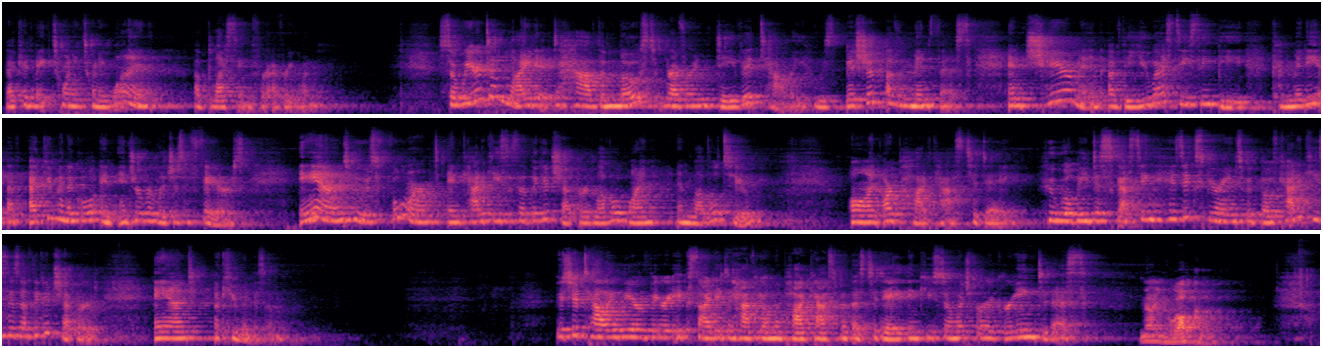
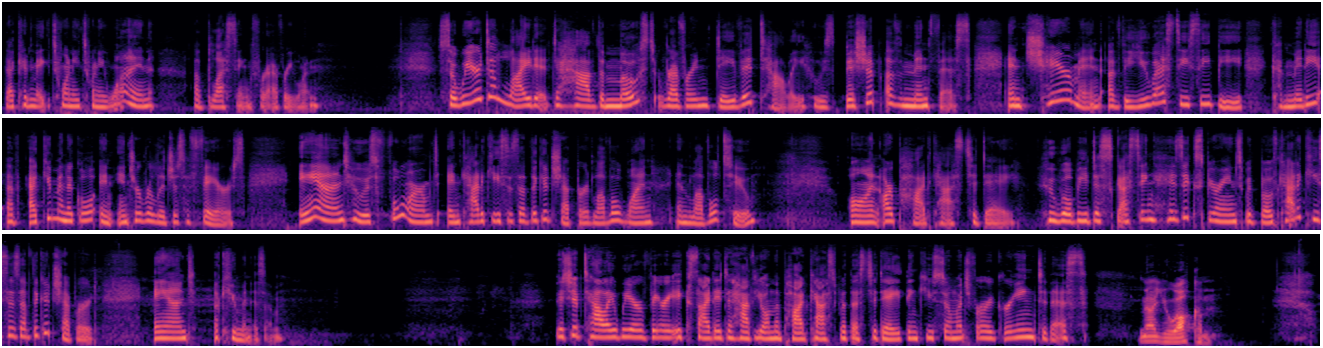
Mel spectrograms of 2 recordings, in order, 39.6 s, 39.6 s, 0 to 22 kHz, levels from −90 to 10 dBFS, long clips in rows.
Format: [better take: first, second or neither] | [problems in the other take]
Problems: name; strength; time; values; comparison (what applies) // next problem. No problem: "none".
second | room echo; slight; dies away in 0.9 s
